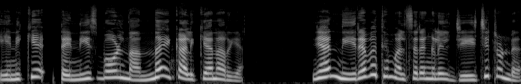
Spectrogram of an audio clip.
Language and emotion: Malayalam, happy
